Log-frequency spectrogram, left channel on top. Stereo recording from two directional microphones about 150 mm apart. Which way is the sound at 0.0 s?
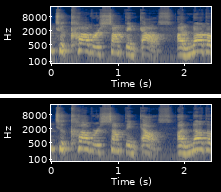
25° right (ahead or behind).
